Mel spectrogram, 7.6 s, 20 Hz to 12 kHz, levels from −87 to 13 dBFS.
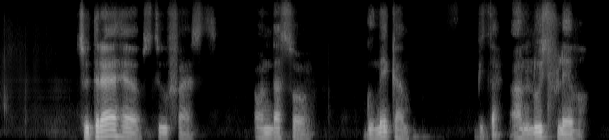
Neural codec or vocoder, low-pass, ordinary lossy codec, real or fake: codec, 24 kHz, 0.9 kbps, DualCodec; none; none; fake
